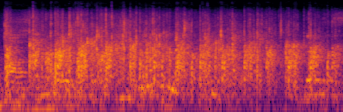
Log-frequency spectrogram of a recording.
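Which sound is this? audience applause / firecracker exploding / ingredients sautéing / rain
audience applause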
